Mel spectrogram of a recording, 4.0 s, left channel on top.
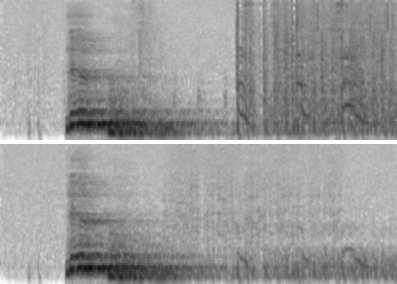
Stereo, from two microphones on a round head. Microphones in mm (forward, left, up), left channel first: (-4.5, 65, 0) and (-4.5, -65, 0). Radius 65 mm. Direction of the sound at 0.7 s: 10° left (ahead or behind).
